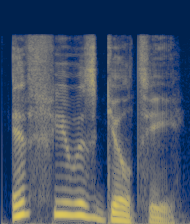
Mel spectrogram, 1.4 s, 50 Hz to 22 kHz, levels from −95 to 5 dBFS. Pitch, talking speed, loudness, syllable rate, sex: 165 Hz, 170 wpm, -16 LUFS, 4.0 syllables/s, male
